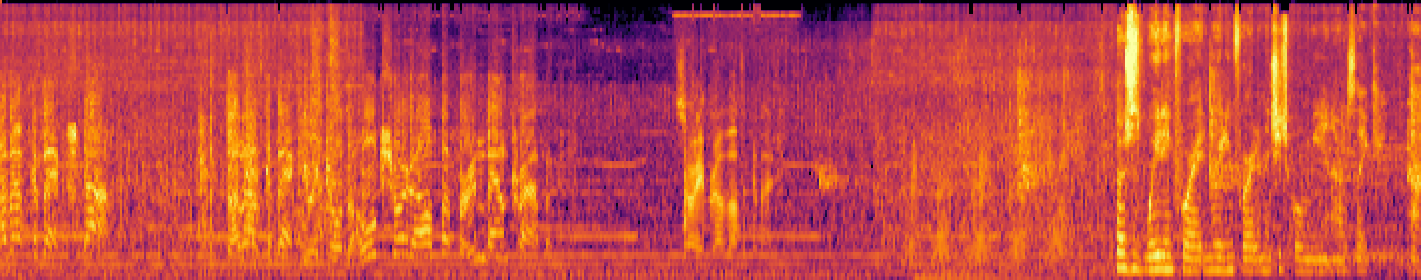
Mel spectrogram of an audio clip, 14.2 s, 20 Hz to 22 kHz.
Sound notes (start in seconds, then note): 9.7 airplane rumbles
